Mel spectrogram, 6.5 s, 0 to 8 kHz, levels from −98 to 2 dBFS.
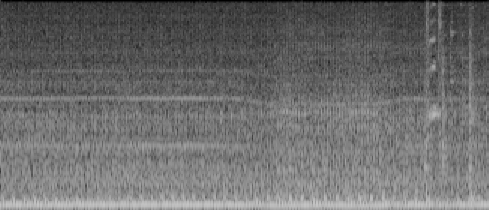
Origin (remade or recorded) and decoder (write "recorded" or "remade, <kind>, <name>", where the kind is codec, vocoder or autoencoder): recorded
